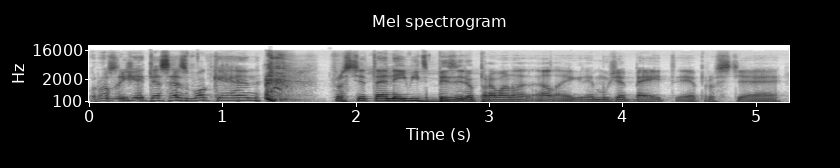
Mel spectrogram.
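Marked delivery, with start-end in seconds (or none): 0.1-1.3 raised-pitch imitation of a shouted order; mock shout. Pilot to passengers with no radio, mock shouting. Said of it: "takový křiky typu".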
